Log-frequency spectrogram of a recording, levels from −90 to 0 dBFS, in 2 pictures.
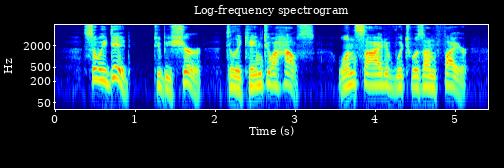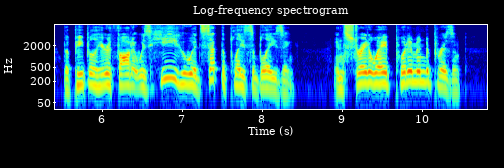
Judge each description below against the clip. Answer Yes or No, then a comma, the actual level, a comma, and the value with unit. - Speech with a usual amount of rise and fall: Yes, average, 4.1 semitones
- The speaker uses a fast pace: Yes, fast, 215 wpm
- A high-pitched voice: No, medium, 160 Hz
